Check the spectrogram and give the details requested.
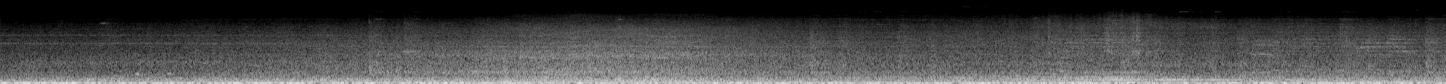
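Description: Electric passenger trains running past on the tracks: a steady rumble as an ICE train moves off, then a FlixTrain electric locomotive and its coaches passing close by. A short steady hum rises out of the rumble about three quarters of the way through.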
